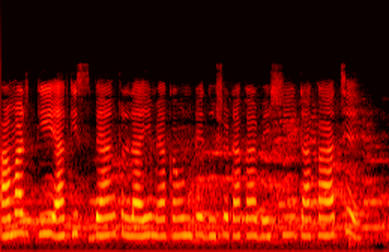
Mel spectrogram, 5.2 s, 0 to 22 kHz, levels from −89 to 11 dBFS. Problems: none marked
